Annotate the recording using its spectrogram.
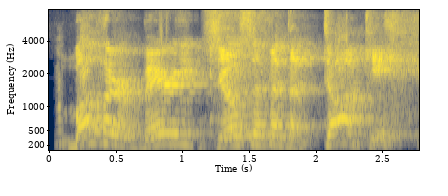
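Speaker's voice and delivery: mock, high, long, stretched, drawn-out screamed exclamation. Saying the line a character says when she gets up: Jet's scream. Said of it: "can I just say the line that Jet says when she gets up?".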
